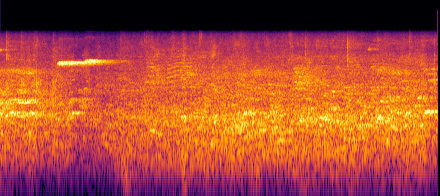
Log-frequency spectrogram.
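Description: A crowd of children and adults chatters in a large echoing hall.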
